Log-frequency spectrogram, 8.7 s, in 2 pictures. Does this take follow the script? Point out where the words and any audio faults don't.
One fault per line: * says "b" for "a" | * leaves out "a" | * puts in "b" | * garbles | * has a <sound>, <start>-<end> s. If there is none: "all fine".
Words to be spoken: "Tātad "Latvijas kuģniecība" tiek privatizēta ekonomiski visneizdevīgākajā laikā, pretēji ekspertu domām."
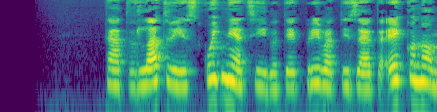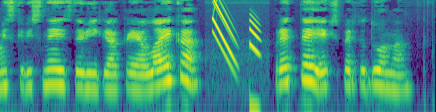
* has a chirp, 6.5-7.0 s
